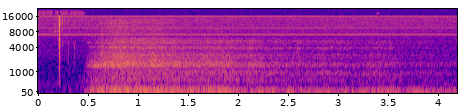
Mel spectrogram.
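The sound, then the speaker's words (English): A slow belly breath drawn in through the nostrils during a self-care breathing exercise: a single long, soft, airy inhale that holds steady for several seconds. “And then the belly pops up as you breathe in. I'm doing this again, in through the nostrils,”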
